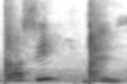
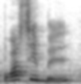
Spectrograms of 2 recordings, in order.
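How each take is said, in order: First: possible stretched slowly into beats; slow syllable demo. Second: Said in the usual way. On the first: Shown as a demonstration. Teacher to pupils, slowly clapping syllables. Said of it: "teacher repeats slowly". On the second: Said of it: "teacher reads word list".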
